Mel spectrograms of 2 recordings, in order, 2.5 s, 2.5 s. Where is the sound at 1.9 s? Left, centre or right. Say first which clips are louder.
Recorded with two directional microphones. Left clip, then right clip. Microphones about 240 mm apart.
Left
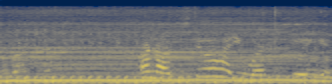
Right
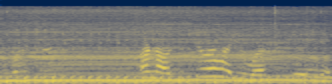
Right 4 dB; centre.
